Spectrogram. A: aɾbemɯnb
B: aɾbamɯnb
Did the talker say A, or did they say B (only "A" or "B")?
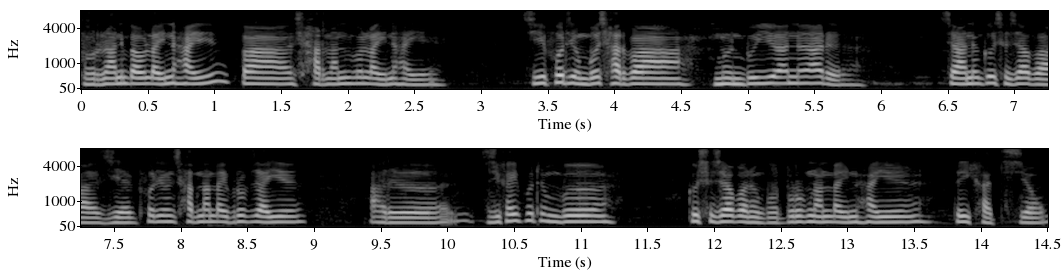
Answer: B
